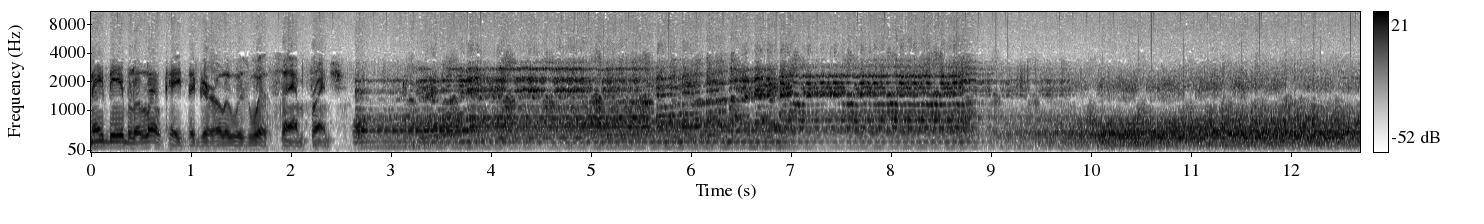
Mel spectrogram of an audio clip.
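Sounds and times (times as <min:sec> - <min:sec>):
speech: 0:00.0 - 0:04.4
propeller plane engine drone of a plane flying to New York: 0:02.6 - 0:12.6.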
